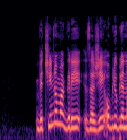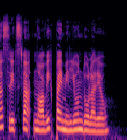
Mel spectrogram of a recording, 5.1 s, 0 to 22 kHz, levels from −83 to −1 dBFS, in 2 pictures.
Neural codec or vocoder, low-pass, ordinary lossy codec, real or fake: none; 14.4 kHz; Opus, 64 kbps; real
